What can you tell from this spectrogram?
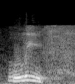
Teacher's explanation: If you stop the voicing at the end of the vowel E, then you would be saying leaf with an unvoiced F. And the word we're trying to say is leave with that voiced V. · the word leaf, like from a tree, which has an unvoiced F. The word is leave with a voiced V.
